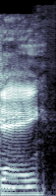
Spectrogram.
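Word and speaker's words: Dei: It's spelled Imago D-E-I. Imago Day. Day.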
